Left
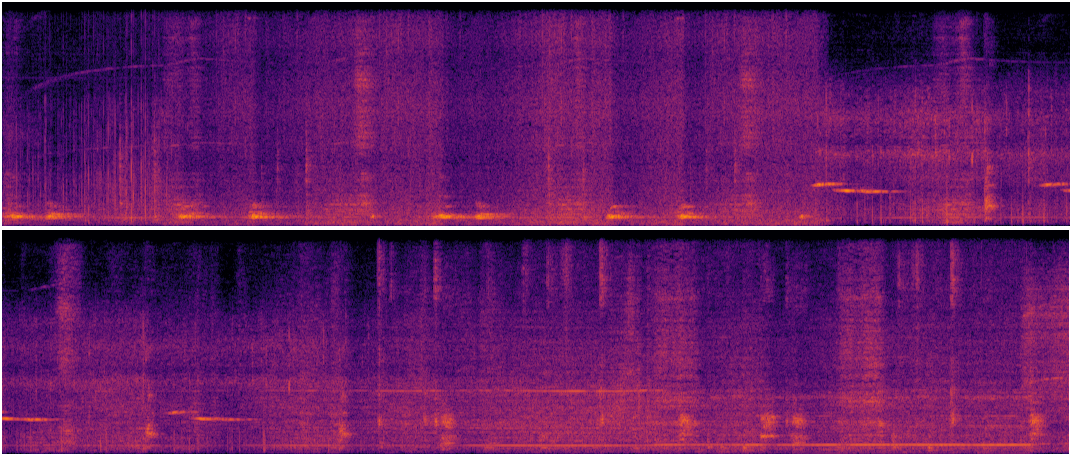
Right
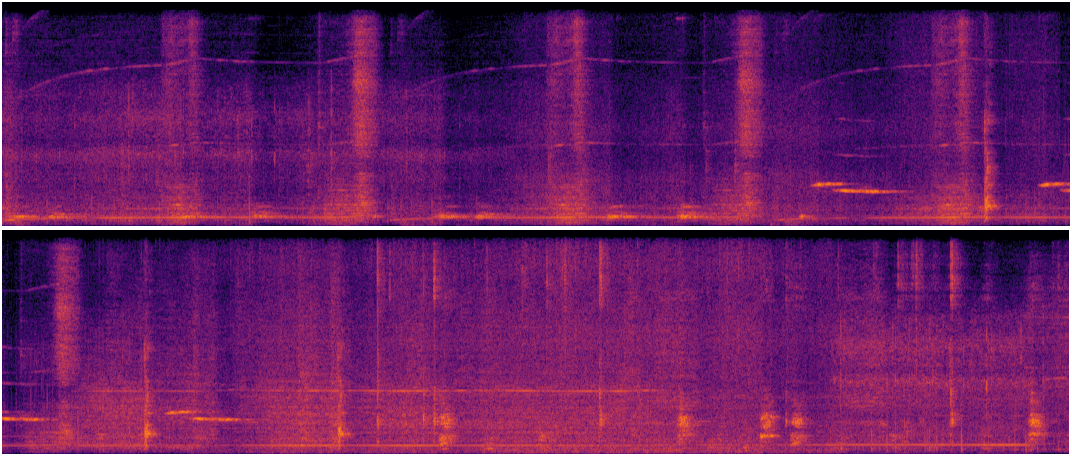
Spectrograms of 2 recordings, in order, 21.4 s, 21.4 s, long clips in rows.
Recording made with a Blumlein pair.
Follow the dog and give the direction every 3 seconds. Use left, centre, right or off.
left, left, centre, right, right, right, right.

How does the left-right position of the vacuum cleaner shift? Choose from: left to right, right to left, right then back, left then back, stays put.
right to left.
